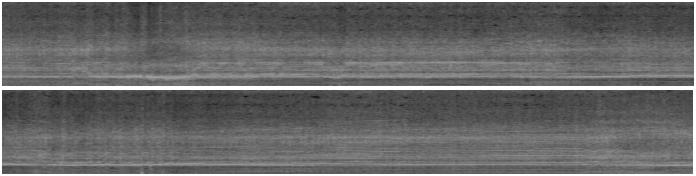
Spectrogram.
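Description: A go-kart engine buzzes loudly up close, its pitch dropping into corners and rising on the straights.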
